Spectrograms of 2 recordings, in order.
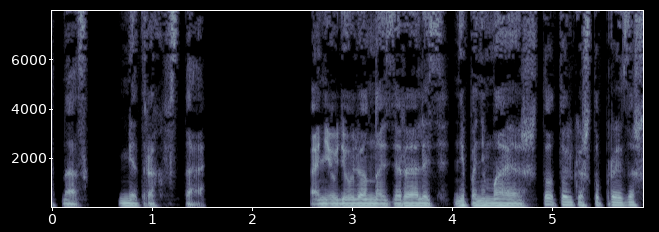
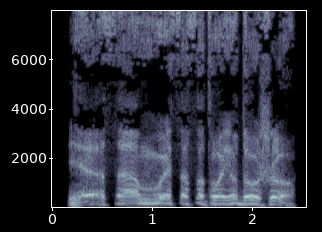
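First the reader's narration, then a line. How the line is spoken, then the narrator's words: Demonic lord's growl. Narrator (Russian): прорычал властелин бездны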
